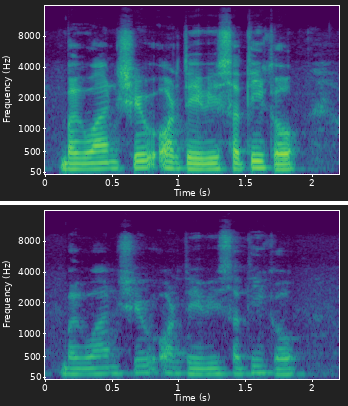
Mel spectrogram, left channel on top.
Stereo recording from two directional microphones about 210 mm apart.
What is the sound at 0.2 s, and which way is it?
Speech, 40° left (ahead or behind).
